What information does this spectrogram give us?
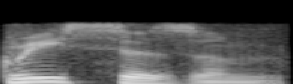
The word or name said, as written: Grecism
